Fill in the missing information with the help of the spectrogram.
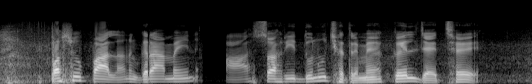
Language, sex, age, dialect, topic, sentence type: Maithili, male, 25-30, Southern/Standard, agriculture, statement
